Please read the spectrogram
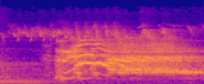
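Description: A cartoon space monster's roar: a growling, wavering voice that starts about half a second in and lasts about a second and a half.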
